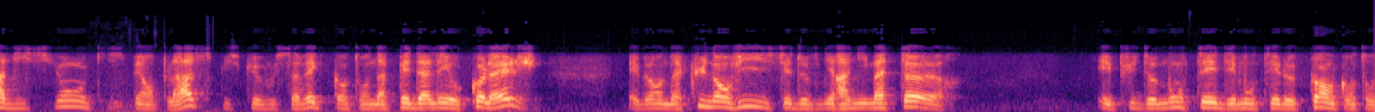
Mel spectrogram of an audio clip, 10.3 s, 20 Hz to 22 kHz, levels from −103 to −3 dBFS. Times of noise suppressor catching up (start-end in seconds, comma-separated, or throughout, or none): none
